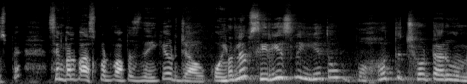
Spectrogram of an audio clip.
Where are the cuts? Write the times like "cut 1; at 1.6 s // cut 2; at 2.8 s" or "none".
cut 1; at 2.3 s

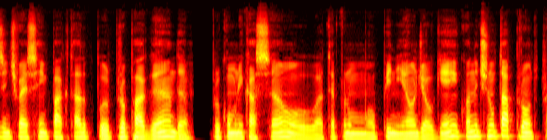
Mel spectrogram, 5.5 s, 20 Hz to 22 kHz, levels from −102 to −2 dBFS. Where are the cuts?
cut 1; at 0.9 s // cut 2; at 2.1 s

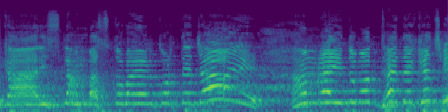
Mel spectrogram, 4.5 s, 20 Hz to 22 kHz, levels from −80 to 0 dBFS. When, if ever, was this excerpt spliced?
none

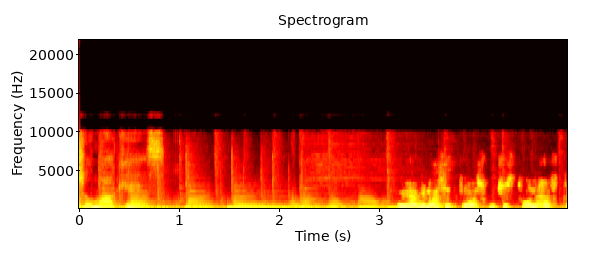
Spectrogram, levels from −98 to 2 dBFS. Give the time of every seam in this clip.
cut 1; at 3.1 s

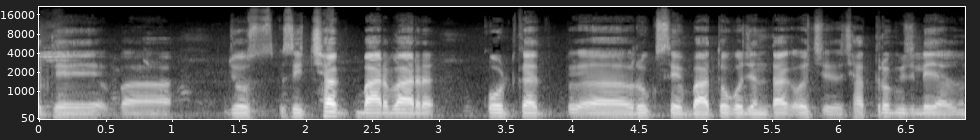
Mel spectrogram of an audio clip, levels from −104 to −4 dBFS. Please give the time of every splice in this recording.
none

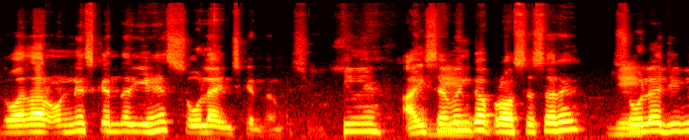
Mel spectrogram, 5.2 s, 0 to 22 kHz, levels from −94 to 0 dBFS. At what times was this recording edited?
cut 1; at 2.5 s

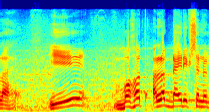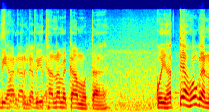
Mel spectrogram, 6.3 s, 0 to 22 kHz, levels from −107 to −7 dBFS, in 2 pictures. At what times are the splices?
cut 1; at 3.5 s

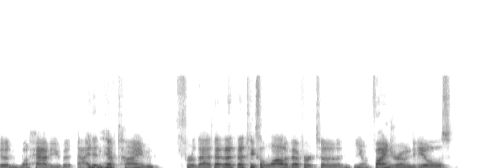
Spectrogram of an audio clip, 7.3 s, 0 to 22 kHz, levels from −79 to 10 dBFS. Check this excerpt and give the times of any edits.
cut 1; at 1.2 s

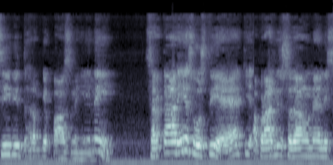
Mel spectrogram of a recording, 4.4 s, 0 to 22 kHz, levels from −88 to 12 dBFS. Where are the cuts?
cut 1; at 1.3 s // cut 2; at 3.3 s

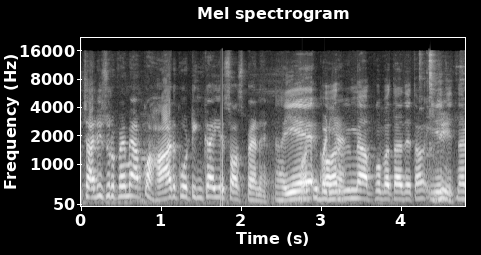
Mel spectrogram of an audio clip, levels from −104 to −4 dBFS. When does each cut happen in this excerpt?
none

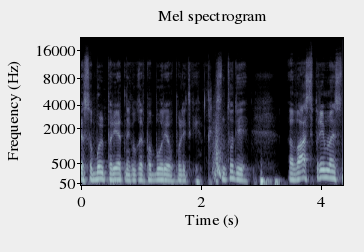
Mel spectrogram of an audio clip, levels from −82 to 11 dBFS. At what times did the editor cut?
cut 1; at 2.2 s

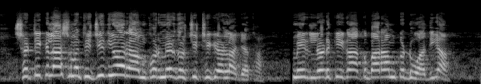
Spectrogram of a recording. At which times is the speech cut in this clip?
cut 1; at 2.9 s

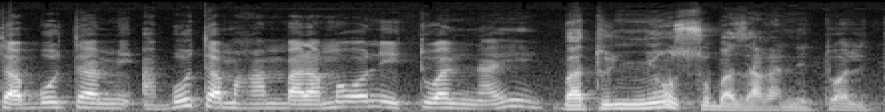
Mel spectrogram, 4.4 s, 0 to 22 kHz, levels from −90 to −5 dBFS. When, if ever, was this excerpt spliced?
cut 1; at 2.7 s

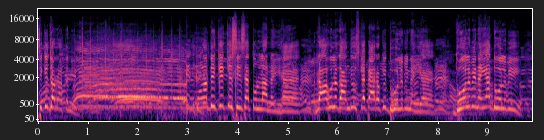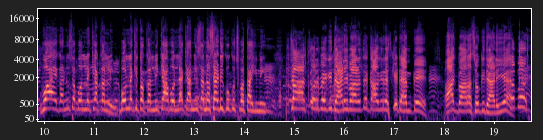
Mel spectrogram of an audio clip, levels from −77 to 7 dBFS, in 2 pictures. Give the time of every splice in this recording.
cut 1; at 3.0 s // cut 2; at 11.5 s // cut 3; at 14.6 s

